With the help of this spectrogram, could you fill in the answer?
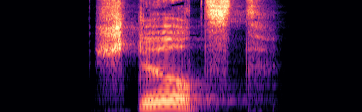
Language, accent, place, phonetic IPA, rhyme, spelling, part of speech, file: German, Germany, Berlin, [ʃtʏʁt͡st], -ʏʁt͡st, stürzt, verb, De-stürzt.ogg
- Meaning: inflection of stürzen: 1. second-person plural present 2. third-person singular present 3. plural imperative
